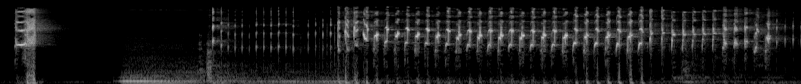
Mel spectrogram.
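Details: Lovebird opens with one sharp cik note, then after a faint low hum breaks into ngekek chatter, a fast steady rattle of harsh high pulses lasting about five seconds.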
